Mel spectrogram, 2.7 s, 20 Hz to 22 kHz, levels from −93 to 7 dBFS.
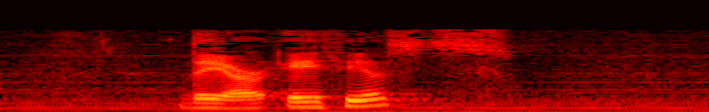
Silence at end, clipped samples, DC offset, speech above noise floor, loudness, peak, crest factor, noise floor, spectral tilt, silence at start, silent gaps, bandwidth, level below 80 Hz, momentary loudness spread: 0.1 s; under 0.1%; under 0.1%; 24 dB; -37 LUFS; -20 dBFS; 18 dB; -60 dBFS; -4.5 dB/octave; 0.1 s; none; 8.4 kHz; -72 dBFS; 24 LU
